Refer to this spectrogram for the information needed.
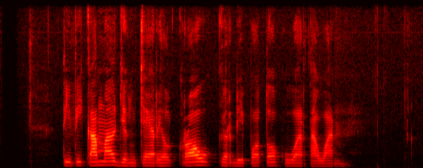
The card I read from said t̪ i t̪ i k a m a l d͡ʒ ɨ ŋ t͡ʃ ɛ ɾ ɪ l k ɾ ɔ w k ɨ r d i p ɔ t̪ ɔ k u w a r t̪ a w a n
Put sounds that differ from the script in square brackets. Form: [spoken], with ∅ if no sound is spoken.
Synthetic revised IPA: t̪ i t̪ i k a m a l d͡ʒ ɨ ŋ t͡ʃ ɛ ɾ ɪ l k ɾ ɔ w k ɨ r d i p ɔ t̪ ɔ k u w a r t̪ a w a n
